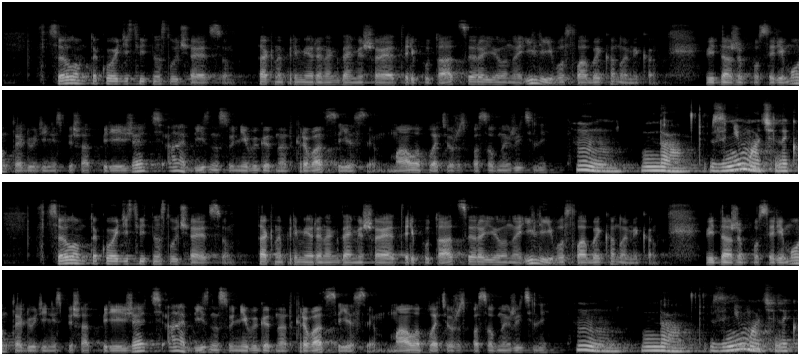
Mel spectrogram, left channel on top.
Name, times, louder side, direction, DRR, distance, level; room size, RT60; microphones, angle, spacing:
voice 1, 0.0-13.4, right 3 dB, 30° right, 12 dB, 0.8 m, -32 dB
voice 2, 13.7-15.9, left 2 dB, 80° left, 9 dB, 1.4 m, -26 dB
22.5 x 13.5 x 3.8 m, 0.80 s
head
